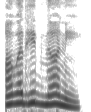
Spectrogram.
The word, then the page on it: ಅವಧಿಜ್ಞಾನ: avadhijñāna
